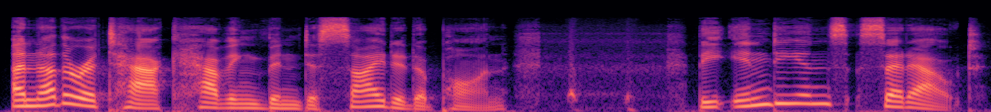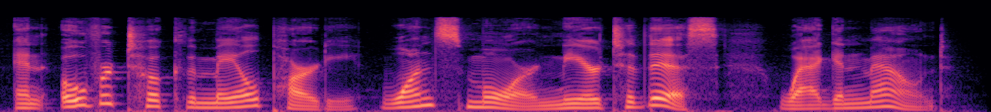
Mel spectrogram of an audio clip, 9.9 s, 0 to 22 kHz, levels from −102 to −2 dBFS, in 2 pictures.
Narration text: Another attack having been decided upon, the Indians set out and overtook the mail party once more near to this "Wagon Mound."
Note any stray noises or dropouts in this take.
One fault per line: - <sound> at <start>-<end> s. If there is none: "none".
- whoosh at 2.8-3.2 s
